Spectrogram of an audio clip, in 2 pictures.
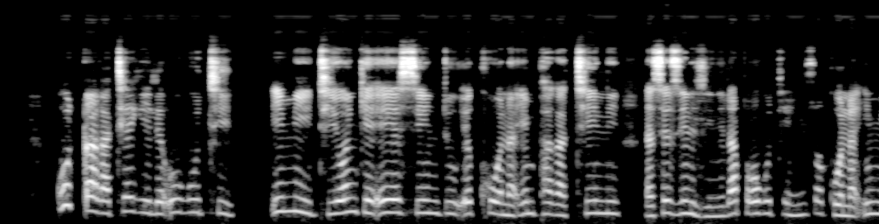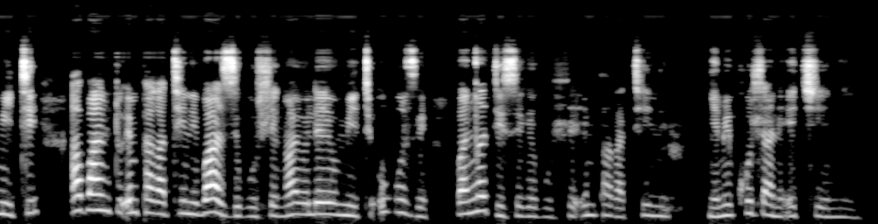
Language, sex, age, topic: North Ndebele, female, 36-49, health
